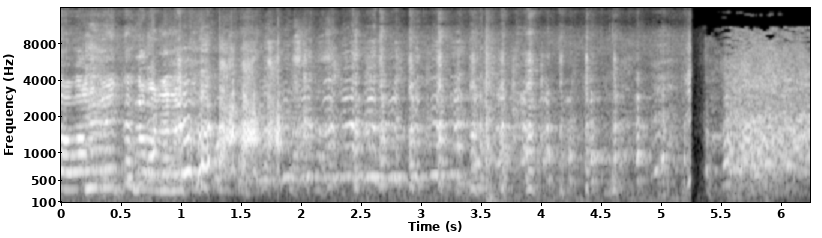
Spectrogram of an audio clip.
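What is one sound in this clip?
Young women laugh loudly and shriek close by.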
